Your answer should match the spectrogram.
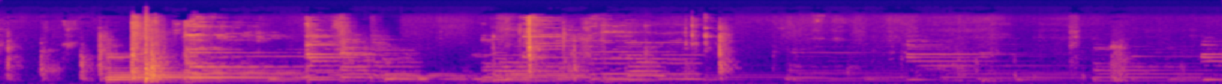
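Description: Guitar strummed through the opening chords of a song, heard over a video call. The loudest strum comes about a second in, and quieter chords ring out in the second half.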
